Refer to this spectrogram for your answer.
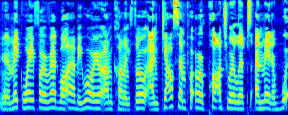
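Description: An unforced reading voice, fairly even in its intonation

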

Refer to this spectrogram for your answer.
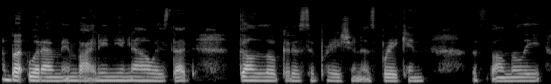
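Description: A woman talks at a fairly quick pace in a strong Colombian accent, her pitch fairly low and her tone dark and mellow. Her intonation is monotone and flat, and the sound is dry and close with no echo. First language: Spanish. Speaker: podcast host. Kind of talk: casual monologue.

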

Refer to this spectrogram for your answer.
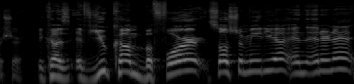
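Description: A moderate pace carries an American accent. The background is silent and the recording very clean. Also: man. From Miami, Florida. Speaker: podcast producer. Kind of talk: casual chat.

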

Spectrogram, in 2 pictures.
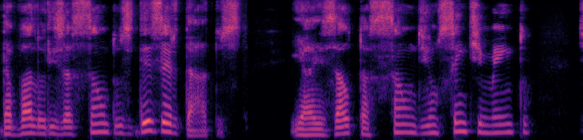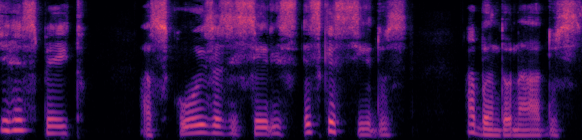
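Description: The delivery is very slow. The background is quiet. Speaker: podcast host and poetry reader. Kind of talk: poetry reading, expressive and unhurried, slipping from introduction into verse. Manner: slow, measured, expressive, reverent.

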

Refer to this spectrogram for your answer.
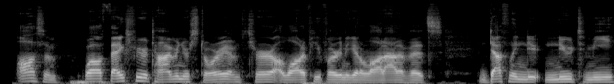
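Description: A man's very fast speech at medium pitch, with fairly even intonation, on a very clean recording with a silent background. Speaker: student podcast co-host. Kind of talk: casual interview.

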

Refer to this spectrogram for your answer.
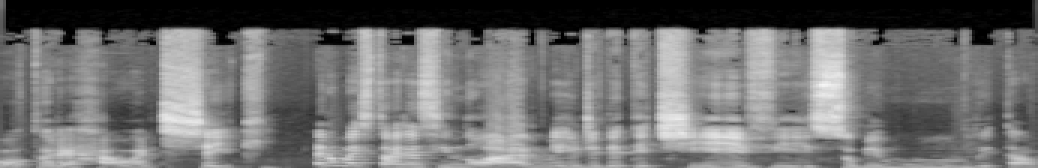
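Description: A woman speaks very slowly with hardly any pauses. Her fairly high pitch shows ordinary variation. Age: 40s. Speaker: writer. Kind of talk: casual chat.

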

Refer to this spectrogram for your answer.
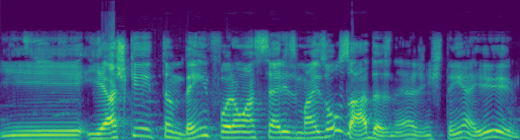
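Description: The pace is very slow. The intonation is lively, with hardly any pauses. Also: man, fairly high pitch for a man. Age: 30s. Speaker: podcast guest. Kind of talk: casual chat.

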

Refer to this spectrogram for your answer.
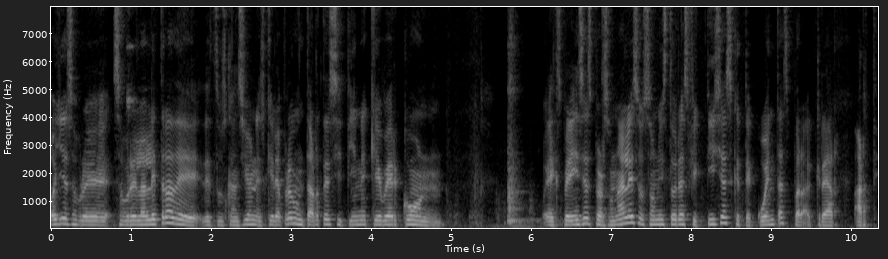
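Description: A man talks in a normal speaking voice at a fairly high pitch. His pace is fairly slow, and his intonation fairly even. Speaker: podcast host. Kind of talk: casual interview chat.

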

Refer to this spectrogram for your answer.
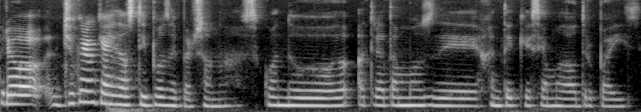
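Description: A woman talks in a plain, everyday voice at a fairly slow pace, with hardly any pauses. Her intonation is fairly even. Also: medium pitch for a woman. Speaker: podcast co-host. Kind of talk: casual chat.

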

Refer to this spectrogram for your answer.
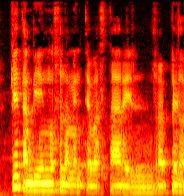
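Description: A man speaks with a Mexican accent at a fairly slow pace. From Mexico, Querétaro. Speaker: podcast host. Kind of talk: casual chat. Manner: halting.

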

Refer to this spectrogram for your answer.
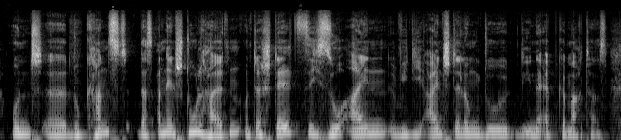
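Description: A man speaks at a moderate pace and a fairly high pitch. His voice is somewhat breathy, with ordinary pitch variation. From Germany. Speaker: podcast co-host. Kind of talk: casual chat.

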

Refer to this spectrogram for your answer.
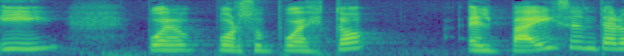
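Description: The recording is very clean with a silent background. A woman talks in a normal speaking voice at a fairly high pitch. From Caracas, Venezuela (Petare). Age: 20s. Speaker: strength coach. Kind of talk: casual interview. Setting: studio.

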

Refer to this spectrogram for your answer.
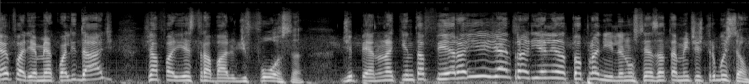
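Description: Here a man speaks at a fairly quick pace. His pitch swings very widely. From Rio de Janeiro state, Brazil (Niterói). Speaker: running coach. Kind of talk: radio interview.

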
